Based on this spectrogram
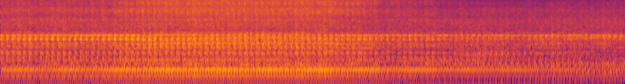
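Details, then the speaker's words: Air compressor relocated out of the middle of the shop and running smooth with an even pumping hum about three strokes a second as air flows into the tank; normal running. "You can hear the air flowing into the into the tank and it's running so much better than being in the middle of the shop."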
